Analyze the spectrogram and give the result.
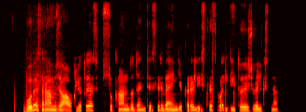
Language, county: Lithuanian, Vilnius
